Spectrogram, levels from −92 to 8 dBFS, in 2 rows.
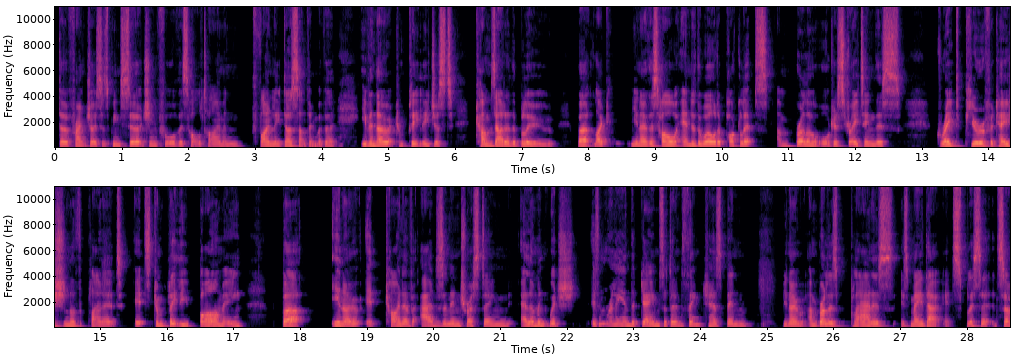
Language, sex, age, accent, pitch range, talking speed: English, male, 20-39, British, 125-160 Hz, 160 wpm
